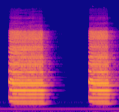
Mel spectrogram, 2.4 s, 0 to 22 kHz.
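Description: A Nathan Air Chime K3 train horn sounds two loud blasts, each under a second, with a rich chord that rings briefly before cutting off. A faint low hum runs underneath; no one speaks.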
